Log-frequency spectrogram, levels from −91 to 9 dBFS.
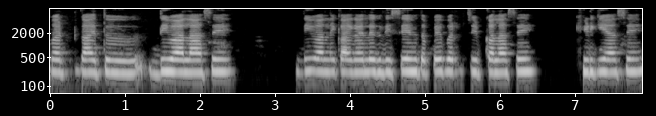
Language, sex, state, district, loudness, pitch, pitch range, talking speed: Halbi, female, Chhattisgarh, Bastar, -20 LUFS, 230 Hz, 220-235 Hz, 120 wpm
